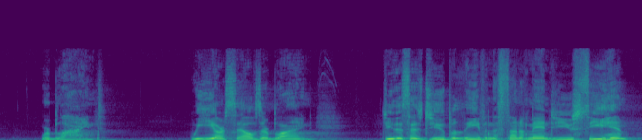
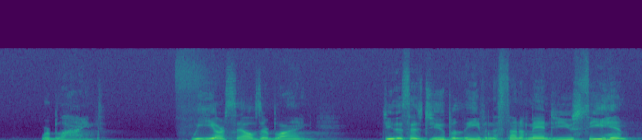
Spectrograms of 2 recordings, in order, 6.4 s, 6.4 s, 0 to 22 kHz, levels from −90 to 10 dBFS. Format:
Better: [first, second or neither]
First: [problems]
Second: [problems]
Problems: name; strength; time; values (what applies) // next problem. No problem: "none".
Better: first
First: none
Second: hiss; faint; throughout; 25 dB below the speech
